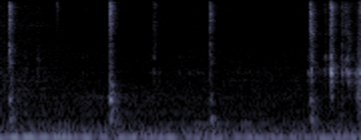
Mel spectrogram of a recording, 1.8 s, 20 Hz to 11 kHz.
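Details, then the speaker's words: 1997 Jeep Grand Cherokee unlocked with the key with the hatch indicator reconnected: steady relay clicks about twice a second from the alarm module behind the dash, horn silent; disconnecting door/hatch indicators stops the clicking. "so i hooked up that indicator and hatch again unlock it i can hear it clicking again"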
